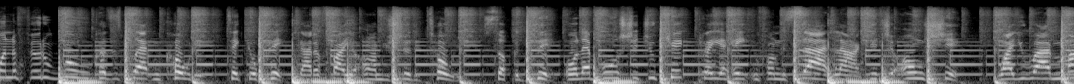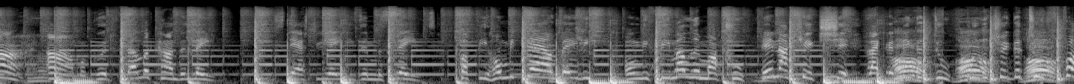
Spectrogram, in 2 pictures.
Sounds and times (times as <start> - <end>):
Music: 0.0 - 21.4.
